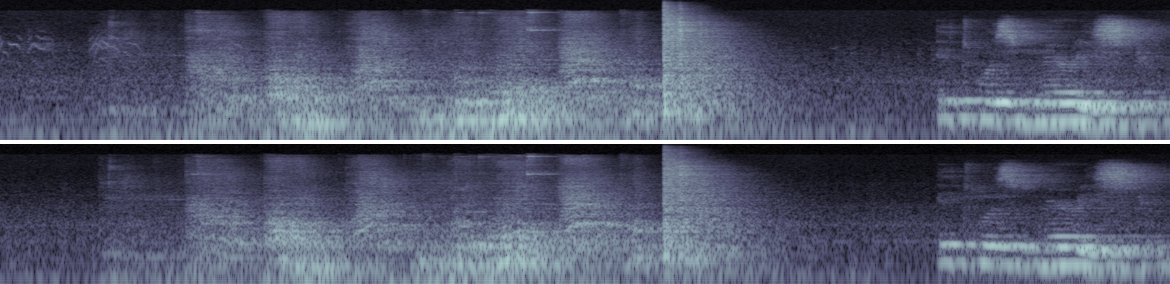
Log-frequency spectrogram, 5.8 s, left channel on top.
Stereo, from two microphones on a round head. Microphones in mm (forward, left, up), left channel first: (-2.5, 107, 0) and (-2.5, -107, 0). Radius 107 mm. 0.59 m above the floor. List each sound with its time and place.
0.5 s a zipper: 5° right (ahead or behind), 3 m
3.3 s a gunshot: 15° left (ahead or behind), 0.8 m
4.7 s a woman speaking: 55° left (ahead or behind), 4 m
